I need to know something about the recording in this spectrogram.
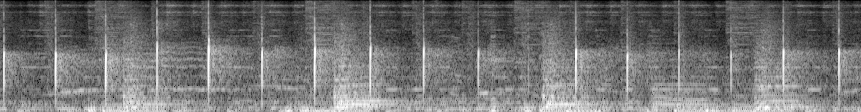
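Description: Live church band playing a slow instrumental: bass and sustained keyboard chords under a steady light percussion tick about two and a half times a second.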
